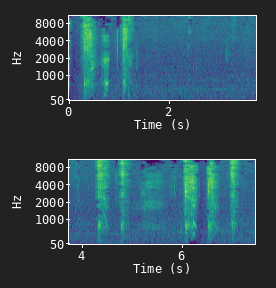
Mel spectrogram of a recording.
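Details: Person with a cough that won't stop: three bouts of harsh coughing, about eight coughs in all, with quiet pauses between; persistent, repeated cough.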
